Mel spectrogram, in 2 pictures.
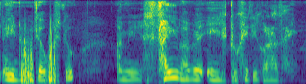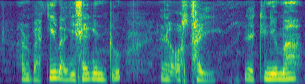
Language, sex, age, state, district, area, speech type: Assamese, male, 45-60, Assam, Darrang, rural, spontaneous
